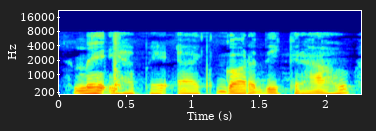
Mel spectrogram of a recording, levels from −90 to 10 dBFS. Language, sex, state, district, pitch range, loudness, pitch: Hindi, male, Assam, Hailakandi, 115-130 Hz, -18 LUFS, 115 Hz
